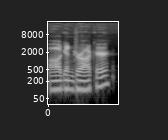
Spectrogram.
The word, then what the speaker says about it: ogNdrahciR: Uh, my name is or Drocker. Uh, if anyone ever hosts in the future, it's pronounced Augendrocker.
